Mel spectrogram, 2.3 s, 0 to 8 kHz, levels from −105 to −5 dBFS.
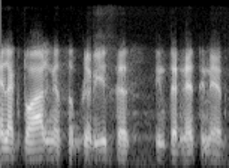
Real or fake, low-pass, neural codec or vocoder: fake; 7.2 kHz; autoencoder, 48 kHz, 32 numbers a frame, DAC-VAE, trained on Japanese speech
